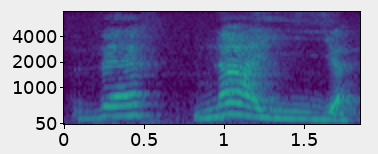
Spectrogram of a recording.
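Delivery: gouvernail dragged out slowly; teacher drawing out the word again; slow stretched word. Shown as a demonstration. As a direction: draw out gouvernail to the last sound. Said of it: "Il fallait mettre la croix dans la dernière".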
